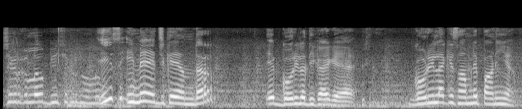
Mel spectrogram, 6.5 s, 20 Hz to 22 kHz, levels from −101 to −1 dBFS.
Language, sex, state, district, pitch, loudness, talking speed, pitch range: Hindi, male, Rajasthan, Jaipur, 220 Hz, -12 LUFS, 130 wpm, 190-260 Hz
